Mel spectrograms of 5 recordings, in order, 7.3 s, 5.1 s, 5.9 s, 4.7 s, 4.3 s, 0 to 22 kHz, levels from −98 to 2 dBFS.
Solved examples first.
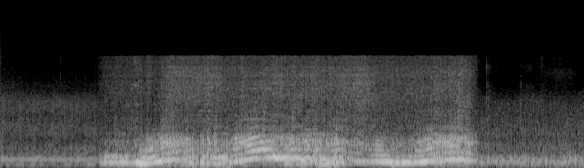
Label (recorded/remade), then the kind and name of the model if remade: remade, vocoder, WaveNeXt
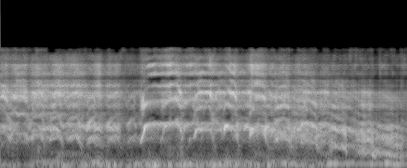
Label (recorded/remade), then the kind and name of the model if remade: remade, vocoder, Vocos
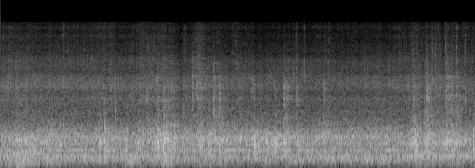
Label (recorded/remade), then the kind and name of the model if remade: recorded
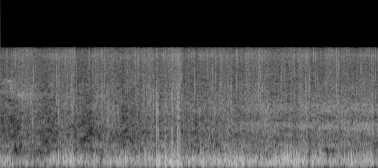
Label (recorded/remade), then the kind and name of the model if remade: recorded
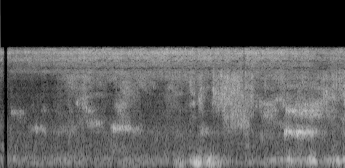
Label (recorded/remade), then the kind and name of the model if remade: remade, codec, HILCodec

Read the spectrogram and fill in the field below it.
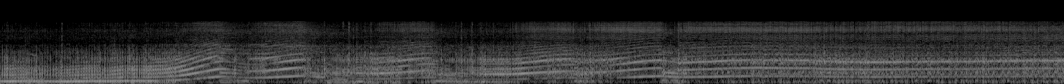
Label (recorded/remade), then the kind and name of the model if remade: recorded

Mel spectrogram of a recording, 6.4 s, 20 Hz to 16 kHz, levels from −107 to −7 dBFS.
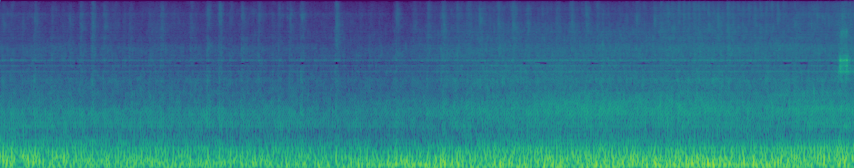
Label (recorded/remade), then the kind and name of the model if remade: remade, vocoder, Vocos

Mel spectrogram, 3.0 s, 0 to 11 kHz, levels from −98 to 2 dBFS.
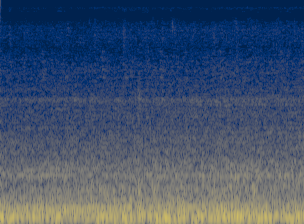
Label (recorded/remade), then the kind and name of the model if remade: recorded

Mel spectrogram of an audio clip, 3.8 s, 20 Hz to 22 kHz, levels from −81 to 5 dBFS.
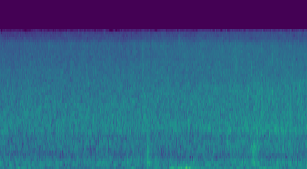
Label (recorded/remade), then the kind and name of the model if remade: remade, vocoder, BigVGAN v2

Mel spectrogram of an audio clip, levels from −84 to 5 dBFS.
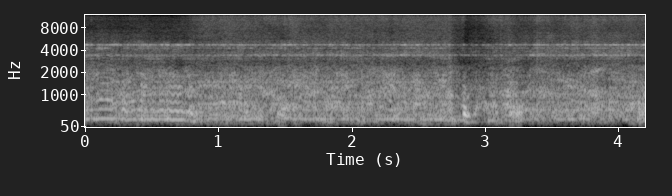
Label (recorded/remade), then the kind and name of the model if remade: remade, codec, SNAC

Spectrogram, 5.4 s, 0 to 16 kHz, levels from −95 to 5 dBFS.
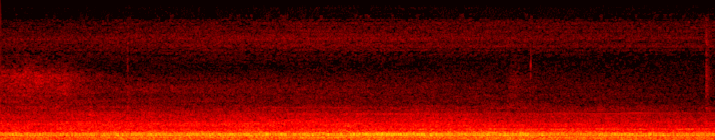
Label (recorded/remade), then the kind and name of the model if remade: recorded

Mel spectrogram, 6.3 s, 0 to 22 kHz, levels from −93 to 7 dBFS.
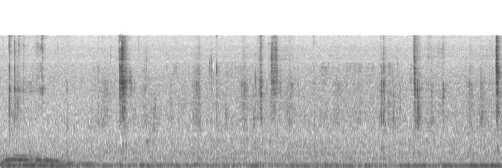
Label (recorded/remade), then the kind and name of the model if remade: recorded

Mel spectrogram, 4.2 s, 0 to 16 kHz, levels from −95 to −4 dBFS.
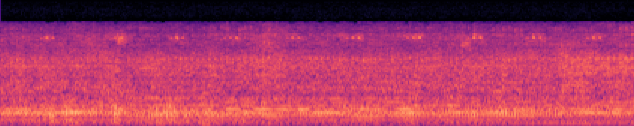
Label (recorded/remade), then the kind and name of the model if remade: recorded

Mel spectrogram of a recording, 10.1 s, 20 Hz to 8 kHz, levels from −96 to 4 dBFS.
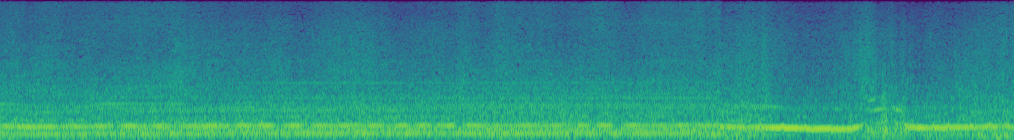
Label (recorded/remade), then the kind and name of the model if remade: remade, vocoder, BigVGAN v2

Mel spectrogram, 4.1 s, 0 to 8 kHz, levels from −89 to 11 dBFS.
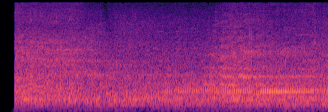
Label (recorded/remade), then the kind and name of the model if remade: recorded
